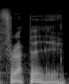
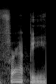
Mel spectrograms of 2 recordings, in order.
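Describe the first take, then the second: First: The word ends with an 'ay' sound. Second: The word ends with an 'ee' sound. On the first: The standard French-style name for the drink. "that's how you say it" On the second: A playful, informal name for the drink. "I like saying frappy. It's it's more classy"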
